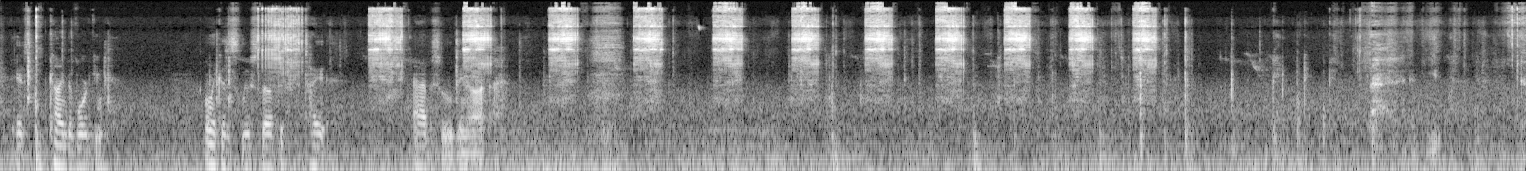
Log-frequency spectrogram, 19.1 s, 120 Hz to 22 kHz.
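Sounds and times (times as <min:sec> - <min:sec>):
socket ratchet clicking: 0:03.2 - 0:03.9, 0:04.6 - 0:05.2, 0:05.8 - 0:06.2, 0:06.8 - 0:14.7.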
